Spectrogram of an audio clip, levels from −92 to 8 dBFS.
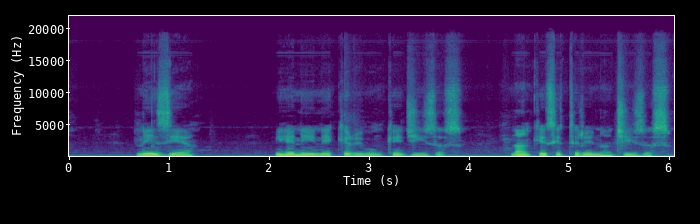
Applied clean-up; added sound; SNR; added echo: none; none; none; none.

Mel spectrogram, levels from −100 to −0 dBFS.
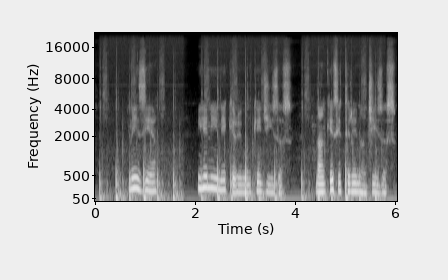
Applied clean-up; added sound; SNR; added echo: none; Writing; 7 dB; none.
